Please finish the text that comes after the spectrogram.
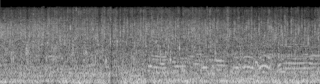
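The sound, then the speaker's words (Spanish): Heavy rain drums steadily on plastic sheeting stretched over a protest camp in Madrid's Puerta del Sol, a loud, dense, continuous hiss and patter with no breaks, filling the whole stretch without any voice over it. “estoy aquí en la Puerta del Sol debajo de unos plásticos, está lloviendo a mares, unos plásticos que ocupan de fuente a fuente de la Puerta del Sol, está todo lleno de gente.”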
